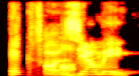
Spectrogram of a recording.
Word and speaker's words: Xiaomi: The Chinese EV car brand, is it pronounced Xiaomi? Xiaomi.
